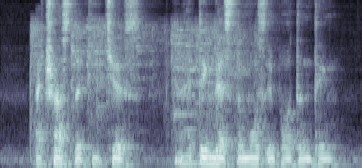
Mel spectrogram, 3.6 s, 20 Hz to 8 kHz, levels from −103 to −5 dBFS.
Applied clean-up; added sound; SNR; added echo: none; Glass; 13 dB; reverberation time 0.3 s.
